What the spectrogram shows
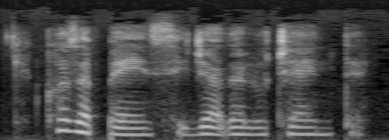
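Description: A woman reading aloud voices a tender, earnest young man in love, with a warm and earnest manner. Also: on the low side, normal speed, no echo, close to an everyday voice. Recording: dull lo-fi, dry.

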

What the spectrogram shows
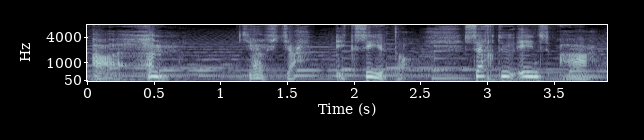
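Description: A woman's voice: lowish voice, big pitch swings, a little slow, music in the background. A woman voicing a cheeky young man who poses as a pompous doctor in a storybook, mock-solemn and hesitant.

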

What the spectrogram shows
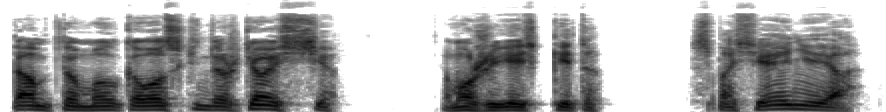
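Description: A man's voice: on the low side, normal speed, no room sound, clean studio sound, pitched above the performer's own voice, lightly acted. A man voicing a sly, worldly-wise old peasant who lectures in folksy rural dialect. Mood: grumbling.

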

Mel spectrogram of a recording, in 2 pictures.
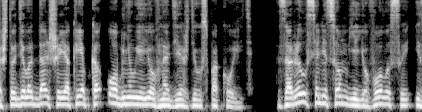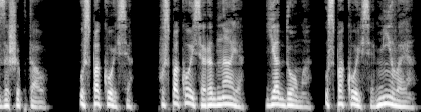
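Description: Dark-voiced man narrating a dramatic audiobook. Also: medium pitch, dry recording, studio quality. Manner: dramatic, intense storytelling. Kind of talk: scripted first-person audiobook narration.

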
